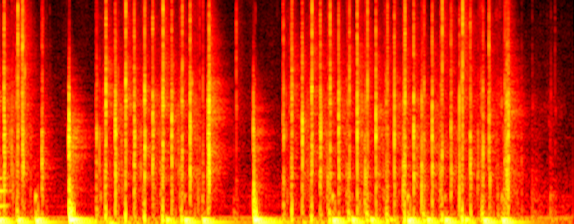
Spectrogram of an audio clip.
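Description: Tarot cards being shuffled and handled by hand on a table: a rapid run of crisp card clicks, broken by two louder knocks of cards on the table about one second in and just before four seconds.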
